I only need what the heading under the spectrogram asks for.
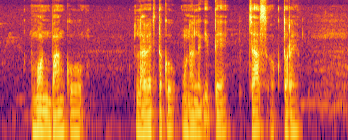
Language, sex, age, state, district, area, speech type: Santali, male, 30-45, West Bengal, Purba Bardhaman, rural, spontaneous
